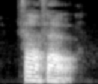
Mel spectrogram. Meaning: 1. fanfare 2. marching band
- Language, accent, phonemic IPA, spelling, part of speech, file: French, Canada, /fɑ̃.faʁ/, fanfare, noun, LL-Q150 (fra)-fanfare.wav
